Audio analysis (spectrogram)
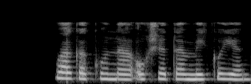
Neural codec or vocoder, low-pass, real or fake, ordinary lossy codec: vocoder, 44.1 kHz, 80 mel bands, Vocos; 7.2 kHz; fake; MP3, 48 kbps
